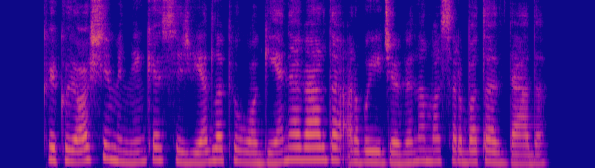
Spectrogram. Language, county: Lithuanian, Kaunas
